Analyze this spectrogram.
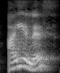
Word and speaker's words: ils: This ILS is they. they, Il. So the pronunciation of singular il and plural il is the same because S is never pronounced in the end.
